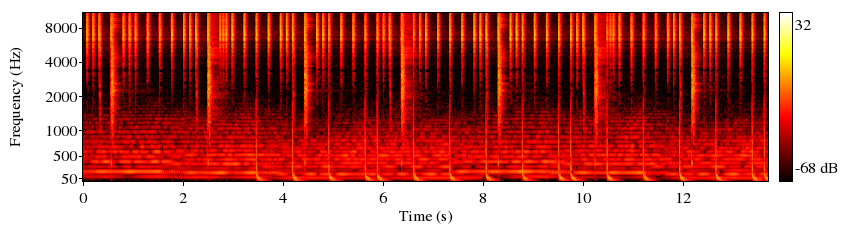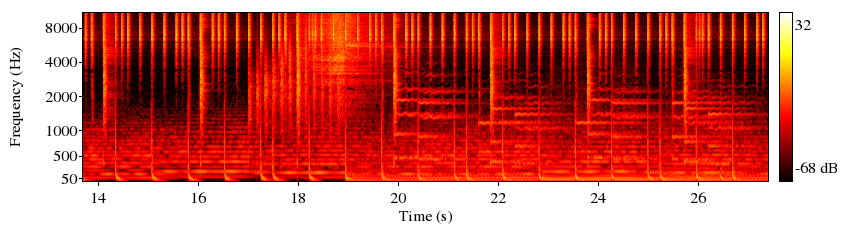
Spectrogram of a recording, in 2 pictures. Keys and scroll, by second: 4.6 KP_Add, 15.0 ctrl+z.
